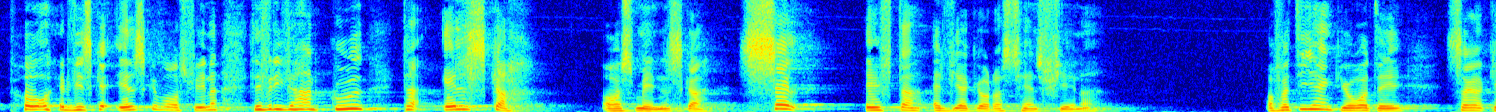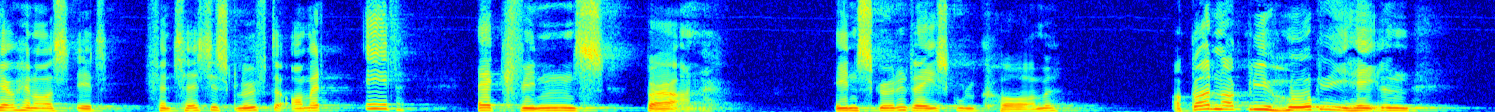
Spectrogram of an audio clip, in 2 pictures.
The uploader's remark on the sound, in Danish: prædiken er optaget fra Københavnerkirken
